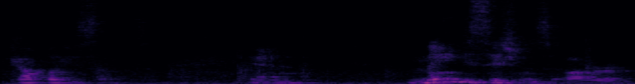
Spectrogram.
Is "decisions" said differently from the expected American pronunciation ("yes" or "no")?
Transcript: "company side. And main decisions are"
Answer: no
